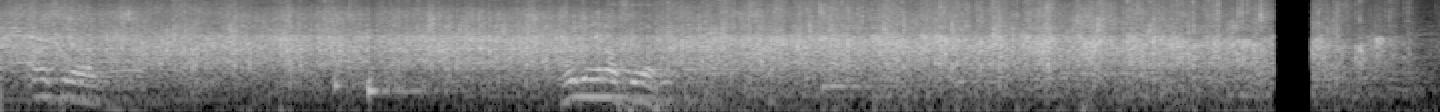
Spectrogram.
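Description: A band plays music with guitars and drums.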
